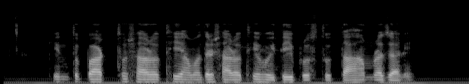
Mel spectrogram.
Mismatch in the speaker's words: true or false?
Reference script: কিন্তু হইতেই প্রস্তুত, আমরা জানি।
true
